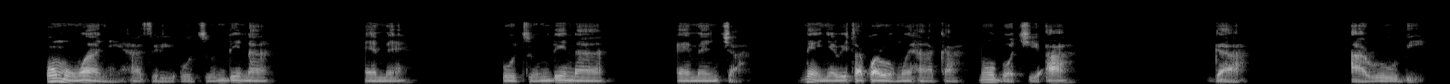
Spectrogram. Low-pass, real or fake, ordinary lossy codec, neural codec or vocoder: 7.2 kHz; real; none; none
